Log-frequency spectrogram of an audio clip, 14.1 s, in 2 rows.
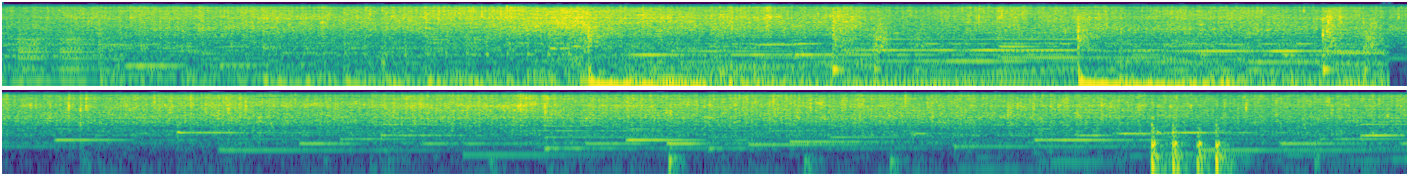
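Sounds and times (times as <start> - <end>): chicken and onion sizzling: 0.0 - 14.0
knocks: 12.8 - 13.3.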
